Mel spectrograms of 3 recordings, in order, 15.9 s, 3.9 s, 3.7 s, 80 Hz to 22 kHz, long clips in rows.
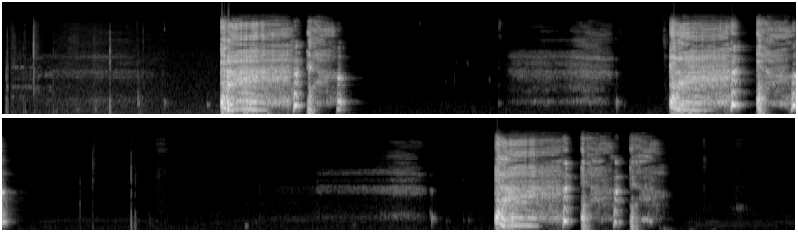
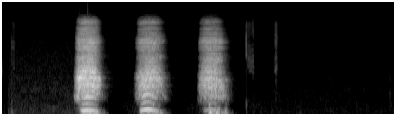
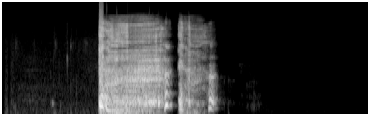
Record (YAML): three_cough_length: 15.9 s
three_cough_amplitude: 32767
three_cough_signal_mean_std_ratio: 0.3
exhalation_length: 3.9 s
exhalation_amplitude: 27945
exhalation_signal_mean_std_ratio: 0.31
cough_length: 3.7 s
cough_amplitude: 32768
cough_signal_mean_std_ratio: 0.37
survey_phase: beta (2021-08-13 to 2022-03-07)
age: 18-44
gender: Female
wearing_mask: 'No'
symptom_cough_any: true
symptom_new_continuous_cough: true
symptom_runny_or_blocked_nose: true
symptom_shortness_of_breath: true
symptom_sore_throat: true
symptom_fatigue: true
symptom_headache: true
symptom_onset: 4 days
smoker_status: Never smoked
respiratory_condition_asthma: false
respiratory_condition_other: false
recruitment_source: Test and Trace
submission_delay: 2 days
covid_test_result: Positive
covid_test_method: RT-qPCR
covid_ct_value: 16.4
covid_ct_gene: ORF1ab gene
covid_ct_mean: 16.8
covid_viral_load: 3100000 copies/ml
covid_viral_load_category: High viral load (>1M copies/ml)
